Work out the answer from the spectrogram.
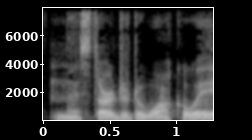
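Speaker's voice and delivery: normal talking voice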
